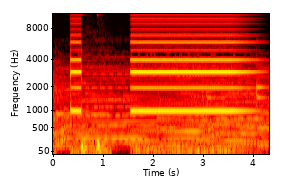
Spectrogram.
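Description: A heart monitor beeps once, then sounds one long steady flatline tone from about a second and a half in that fades near the end, the sign that the heart has stopped. Under it are soft sustained music and a few low heartbeat thumps that die out within the first second.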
